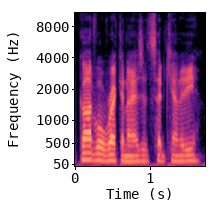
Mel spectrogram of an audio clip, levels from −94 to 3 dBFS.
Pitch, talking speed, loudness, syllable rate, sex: 125 Hz, 205 wpm, -19 LUFS, 7.0 syllables/s, male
